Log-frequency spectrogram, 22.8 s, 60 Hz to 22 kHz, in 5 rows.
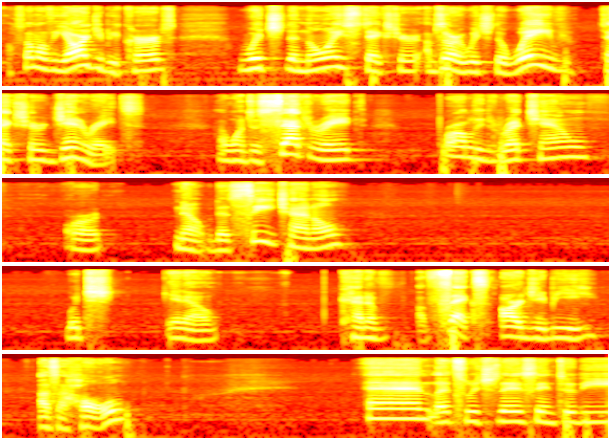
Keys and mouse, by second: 2.7 middle click, 4.5 click, 5.1 click.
